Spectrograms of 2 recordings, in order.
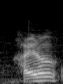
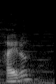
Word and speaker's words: Hyrule: Hero Warriors Legends. No, ¿cómo se dice? Hyrule, ¿no? Hyrule Warriors Legends. – Hyrule, ajá. Uh-huh. Como Harold, pero Hyrule.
